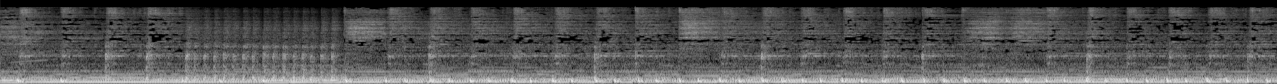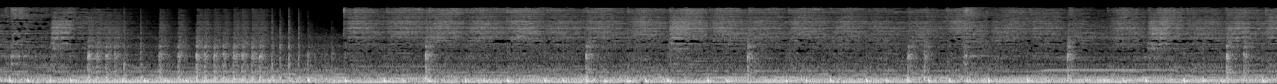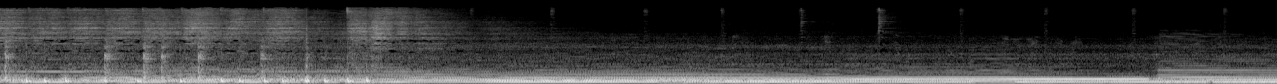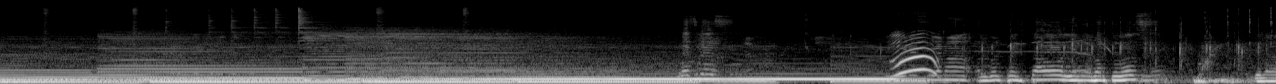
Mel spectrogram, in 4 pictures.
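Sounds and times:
drums and cymbals pounding: 0:00.0 - 0:43.2
punk band playing live: 0:00.0 - 0:47.7
sustained guitar and bass chords: 0:00.0 - 0:48.0.

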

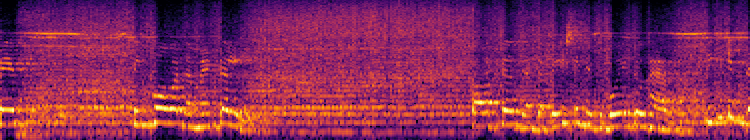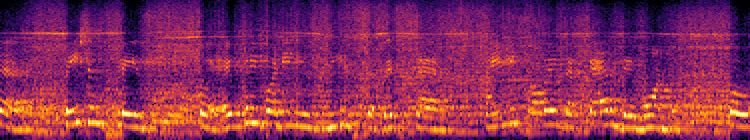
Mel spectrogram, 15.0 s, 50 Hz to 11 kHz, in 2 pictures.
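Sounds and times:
woman speaking over loudspeaker: 0:00.0 - 0:00.3, 0:01.4 - 0:02.6, 0:04.7 - 0:15.0.

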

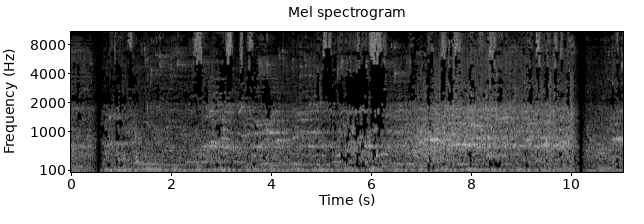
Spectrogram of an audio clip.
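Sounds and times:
crowd noise in hall: 0:00.0 - 0:11.0.

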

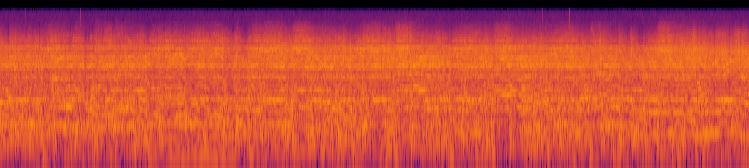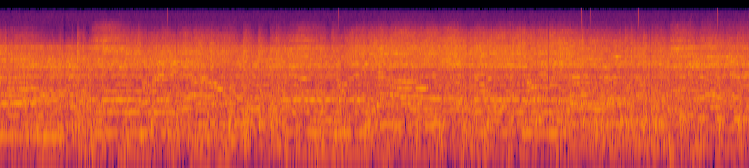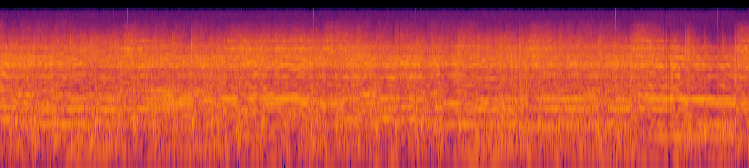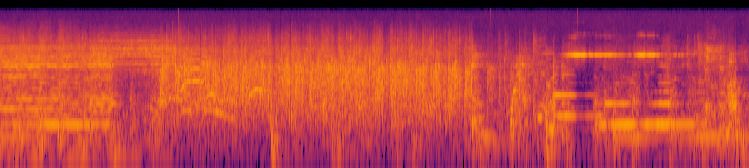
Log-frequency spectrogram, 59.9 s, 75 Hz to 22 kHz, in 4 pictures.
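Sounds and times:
hardcore punk band playing live: 0:00.0 - 0:59.9.

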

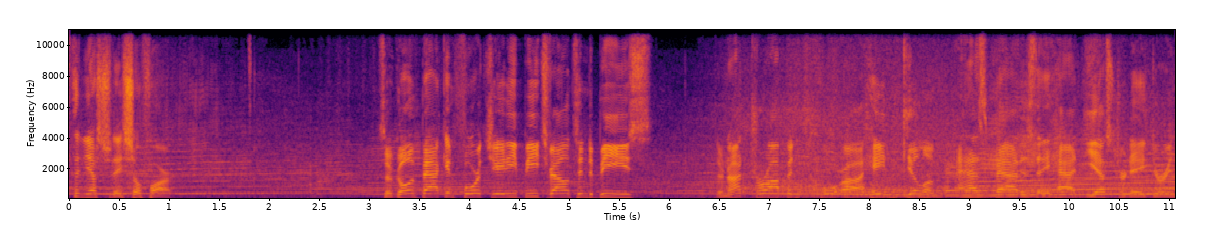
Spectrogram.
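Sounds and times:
racing motorcycle engines high revs: 0:00.0 - 0:11.0.

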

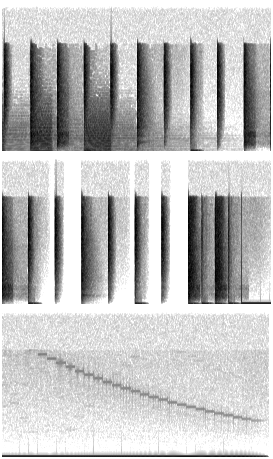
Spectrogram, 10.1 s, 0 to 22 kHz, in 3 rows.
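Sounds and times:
deep synth bass tone sliding down: 0:06.4 - 0:10.0.

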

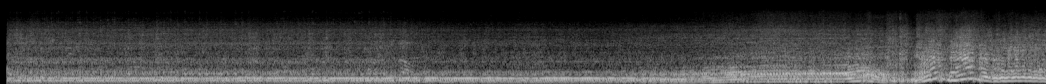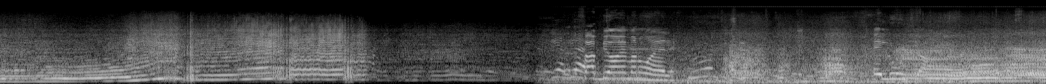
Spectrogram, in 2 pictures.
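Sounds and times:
race car engine idling and revving: 0:00.1 - 0:20.9.

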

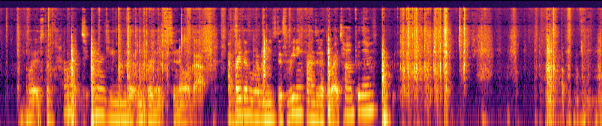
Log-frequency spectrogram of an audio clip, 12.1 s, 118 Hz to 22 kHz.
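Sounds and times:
cards being shuffled: 0:02.2 - 0:04.8, 0:08.0 - 0:09.7.

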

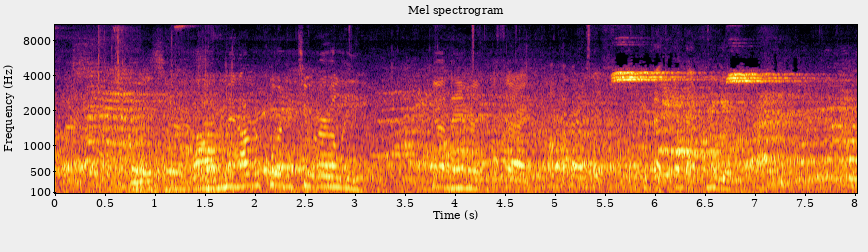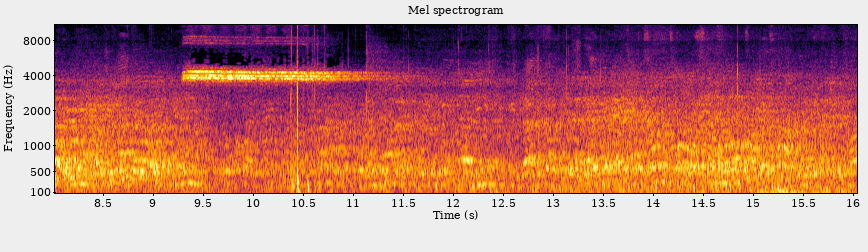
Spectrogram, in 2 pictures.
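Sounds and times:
gym chatter: 0:00.0 - 0:16.0
referee's whistle blasts: 0:05.5 - 0:07.4, 0:09.3 - 0:11.4.

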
